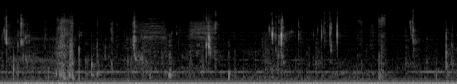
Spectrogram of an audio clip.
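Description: Close-up eating sounds of snail curry being chewed: irregular small clicks, crunches and wet mouth noises.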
